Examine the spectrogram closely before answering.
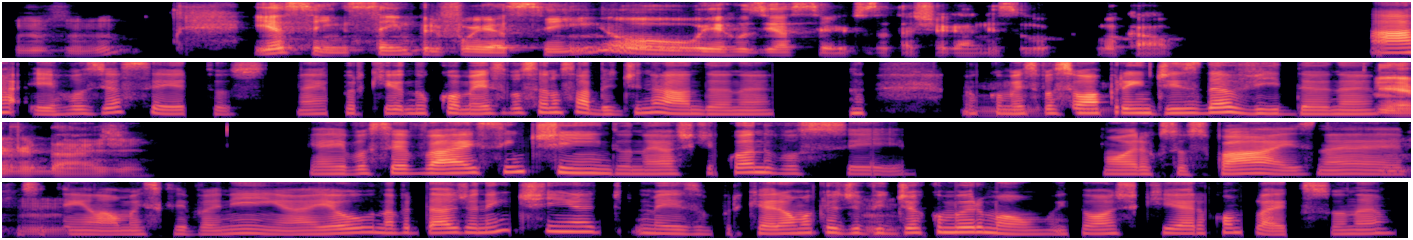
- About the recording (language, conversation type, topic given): Portuguese, podcast, Como costuma preparar o ambiente antes de começar uma atividade?
- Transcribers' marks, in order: chuckle; tapping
